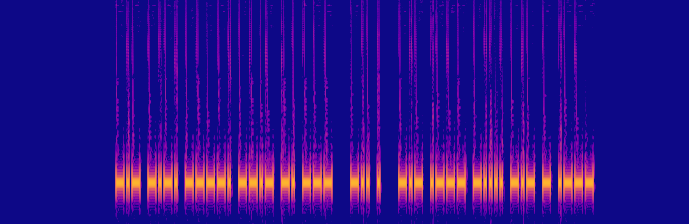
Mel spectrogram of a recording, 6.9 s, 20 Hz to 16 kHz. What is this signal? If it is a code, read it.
Morse code, heard as a keyed tone, about 47 wpm, 700 Hz. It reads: KC9QNO DE KJ6KTJ
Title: USA Callsign DE Callsign 45wpm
